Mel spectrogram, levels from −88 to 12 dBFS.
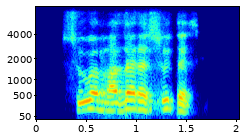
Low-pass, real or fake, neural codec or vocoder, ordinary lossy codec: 7.2 kHz; fake; codec, 16 kHz, 2 kbps, FreqCodec, smaller model; Opus, 24 kbps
